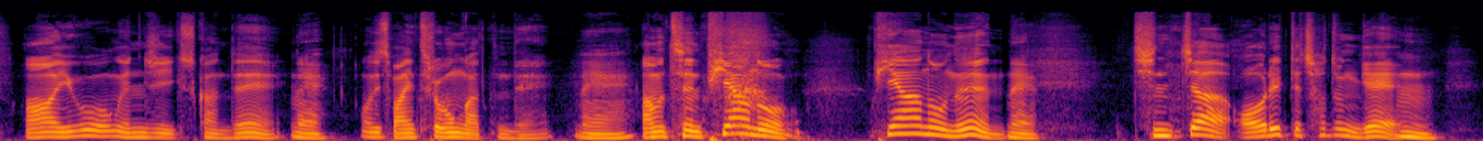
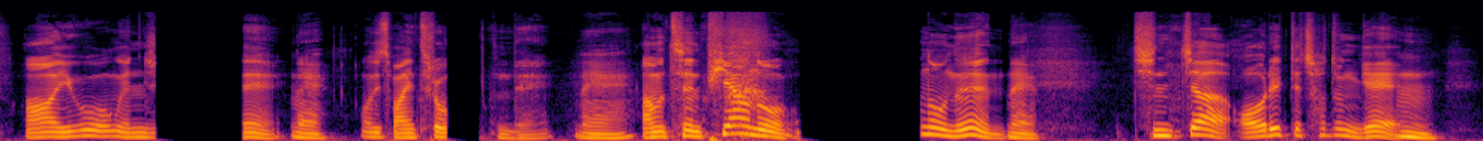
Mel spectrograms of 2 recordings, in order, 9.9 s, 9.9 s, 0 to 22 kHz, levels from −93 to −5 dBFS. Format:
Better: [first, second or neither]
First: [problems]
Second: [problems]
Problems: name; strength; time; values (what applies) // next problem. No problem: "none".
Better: first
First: none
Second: audio cutting out; at 1 s for 0.5 s, at 3 s and at 5.5 s for 1 s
